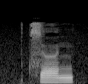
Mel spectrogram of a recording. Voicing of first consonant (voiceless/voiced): voiceless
